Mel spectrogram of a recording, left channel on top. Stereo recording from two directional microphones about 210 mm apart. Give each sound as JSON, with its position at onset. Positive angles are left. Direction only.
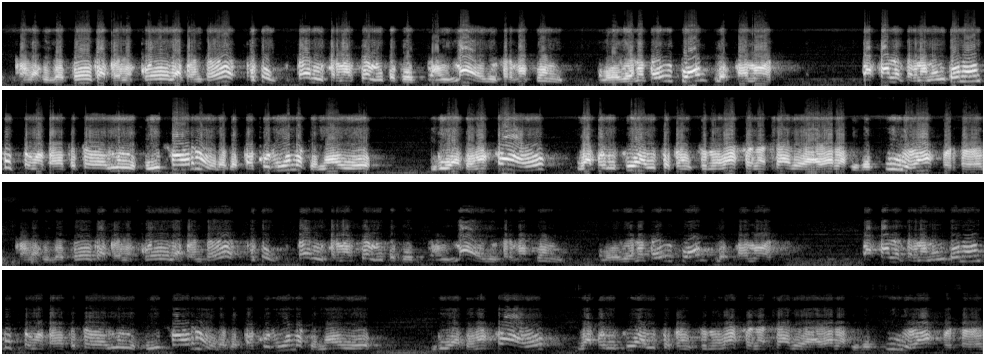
{"t": 0.1, "sound": "a sound", "side_deg": 50}
{"t": 8.5, "sound": "telephone", "side_deg": 55}
{"t": 14.1, "sound": "a man's voice", "side_deg": 55}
